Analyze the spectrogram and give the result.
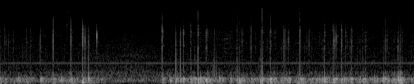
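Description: Long acrylic nails scratch and tap a hollow metal wire-mesh microphone grille with both hands. A dense, low scraping rumble is scattered with sharp, bright clicks from the nail tips. A quieter pause comes just after the first second, then the scratching and tapping return in a steady, busy stream.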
